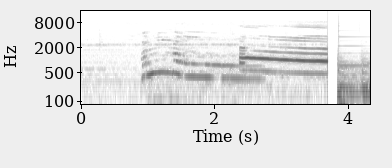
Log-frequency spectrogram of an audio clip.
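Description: A single long howling cry, starting about a second in. It rises and falls, jumps up in pitch about halfway, then glides slowly down and is cut off suddenly near the end.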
